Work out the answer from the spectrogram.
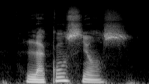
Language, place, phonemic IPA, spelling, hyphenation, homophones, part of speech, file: French, Paris, /kɔ̃.sjɑ̃s/, conscience, con‧science, consciences, noun, Fr-conscience.ogg
- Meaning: 1. conscience 2. consciousness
